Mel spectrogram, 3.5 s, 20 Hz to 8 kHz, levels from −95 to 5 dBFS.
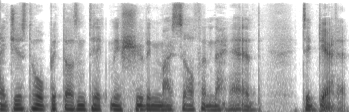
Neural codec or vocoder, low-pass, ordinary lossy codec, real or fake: codec, 16 kHz, 1 kbps, FunCodec, trained on LibriTTS, 50 frames a second; 7.2 kHz; MP3, 48 kbps; fake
